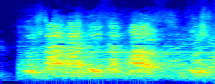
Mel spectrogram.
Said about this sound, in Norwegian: Taktfast roper de ut 'Ikke rør mitt Frankrike' på Republikkplassen i sentrum av Paris. Unge, multikulturelle franskmenn viser solidaritet og støtte med de mange som er rammet av terroren.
